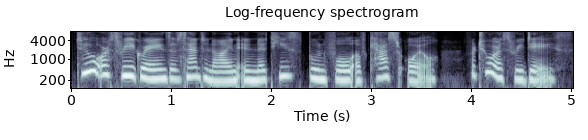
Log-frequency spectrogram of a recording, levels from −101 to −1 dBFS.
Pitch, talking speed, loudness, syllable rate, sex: 240 Hz, 205 wpm, -16 LUFS, 5.0 syllables/s, female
